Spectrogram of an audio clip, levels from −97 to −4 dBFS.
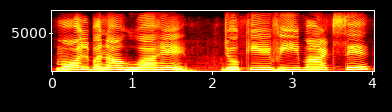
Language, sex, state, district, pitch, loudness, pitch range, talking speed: Hindi, female, Madhya Pradesh, Bhopal, 235 Hz, -10 LUFS, 220-250 Hz, 135 wpm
